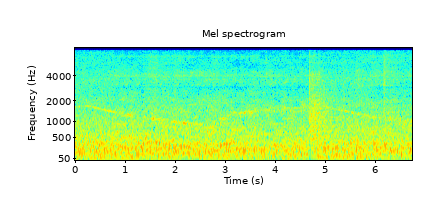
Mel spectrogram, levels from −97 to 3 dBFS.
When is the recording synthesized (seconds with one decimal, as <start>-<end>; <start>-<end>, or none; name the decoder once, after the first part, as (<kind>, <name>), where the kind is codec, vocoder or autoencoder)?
0.8-4.9 (codec, SNAC); 5.9-6.8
